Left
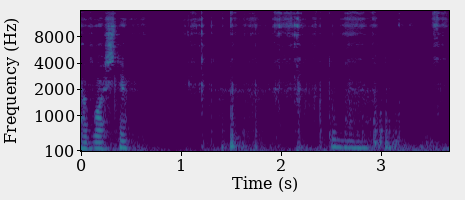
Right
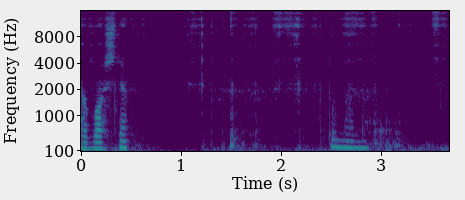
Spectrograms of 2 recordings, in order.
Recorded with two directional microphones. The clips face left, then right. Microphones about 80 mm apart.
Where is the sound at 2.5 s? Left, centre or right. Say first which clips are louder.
Right 8 dB; right.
